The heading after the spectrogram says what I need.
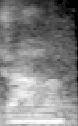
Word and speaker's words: Jrama: My name is Jrama. Drama with a J.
